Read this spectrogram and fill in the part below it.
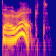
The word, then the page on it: direct: British English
